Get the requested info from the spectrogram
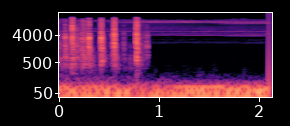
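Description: Typing sound effect: a quick run of about eight keystroke clicks that stops about a second in, over a steady low drone from the background music.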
